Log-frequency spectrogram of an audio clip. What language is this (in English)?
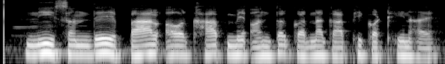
Hindi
